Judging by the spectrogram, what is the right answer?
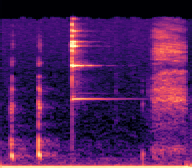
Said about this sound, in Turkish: Ah, ah, güzel altınlarım, sarı kızlarım benim. İşittiğiniz bu altın sesidir. Kaç kişi duyabilmiş bu müziği yeryüzünde?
